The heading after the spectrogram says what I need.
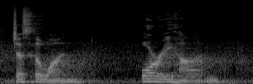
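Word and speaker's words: orihon: They're getting tired of us saying that, but the spellers are your word is orhan.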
